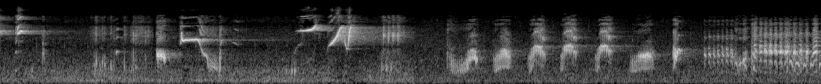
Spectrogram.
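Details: A bird-of-paradise gives a mixed series of calls: high whistled slurs and sharp upsweeps, then a steady string of about nine short, strident, scratchy notes, ending in a noisy buzz.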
